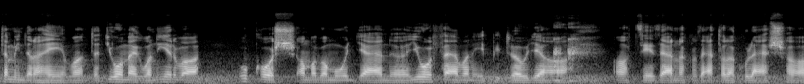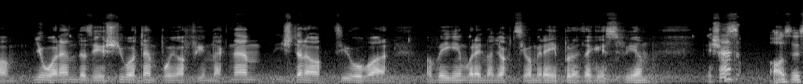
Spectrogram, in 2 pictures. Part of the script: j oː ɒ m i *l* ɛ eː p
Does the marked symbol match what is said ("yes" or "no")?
no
